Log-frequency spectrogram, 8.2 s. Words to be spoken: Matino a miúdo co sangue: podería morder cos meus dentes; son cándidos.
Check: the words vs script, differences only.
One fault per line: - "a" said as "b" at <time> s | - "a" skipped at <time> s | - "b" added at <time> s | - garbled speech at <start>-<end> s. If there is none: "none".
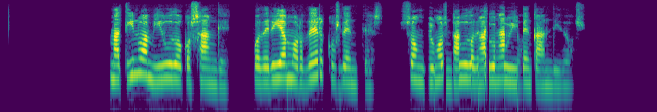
- "meus" skipped at 4.2 s
- garbled speech at 5.4-6.7 s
